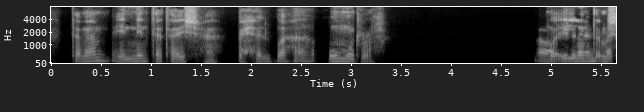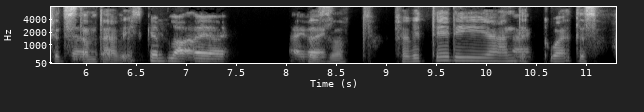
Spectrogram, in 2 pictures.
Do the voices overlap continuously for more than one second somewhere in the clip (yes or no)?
yes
